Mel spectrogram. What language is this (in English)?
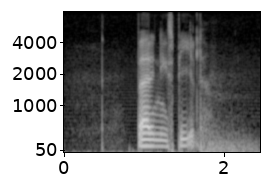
Swedish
